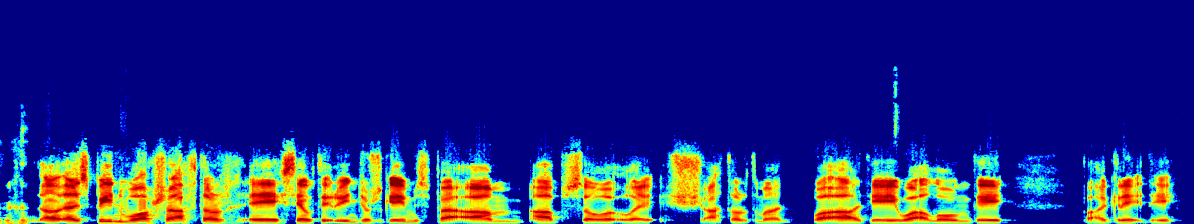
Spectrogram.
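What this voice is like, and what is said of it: Slightly hoarse voice. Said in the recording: “My voice is just about holding up ... I am slightly hoarse”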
